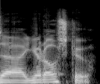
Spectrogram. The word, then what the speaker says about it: yoroshiku: There's a common word used in greetings in Japanese, which is yoroshiku, and that second syllable is ro.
